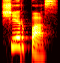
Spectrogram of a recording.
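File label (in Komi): "серпас", Komi, female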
